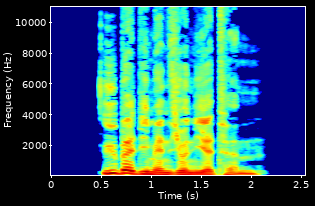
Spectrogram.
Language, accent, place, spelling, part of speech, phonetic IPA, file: German, Germany, Berlin, überdimensioniertem, adjective, [ˈyːbɐdimɛnzi̯oˌniːɐ̯təm], De-überdimensioniertem.ogg
- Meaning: strong dative masculine/neuter singular of überdimensioniert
